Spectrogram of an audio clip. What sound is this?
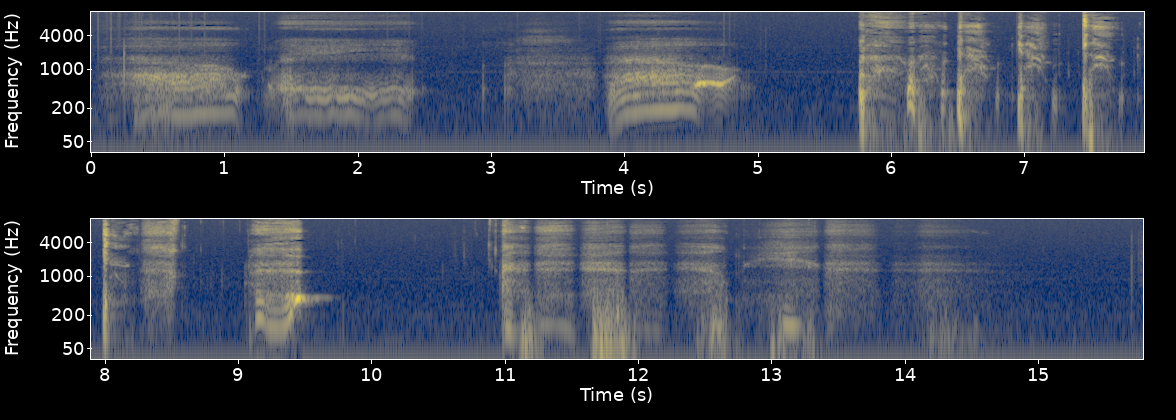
Man begs to be saved while dying.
